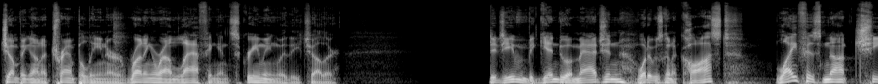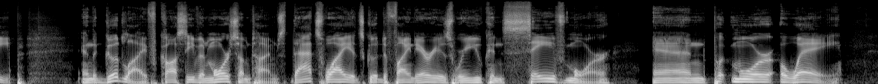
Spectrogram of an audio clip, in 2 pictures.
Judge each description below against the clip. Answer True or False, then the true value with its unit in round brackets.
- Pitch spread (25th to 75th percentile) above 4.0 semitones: True (4.8 semitones)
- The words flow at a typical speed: True (180 wpm)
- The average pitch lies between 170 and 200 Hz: False (95 Hz)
